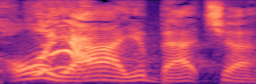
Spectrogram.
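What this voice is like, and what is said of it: Fargo-style Minnesota accent. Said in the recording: “Winnipeg accents ... We are more of like the movie Fargo ... That's kind of like the mid-Canada accent ... like the whole Minnesota accent”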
